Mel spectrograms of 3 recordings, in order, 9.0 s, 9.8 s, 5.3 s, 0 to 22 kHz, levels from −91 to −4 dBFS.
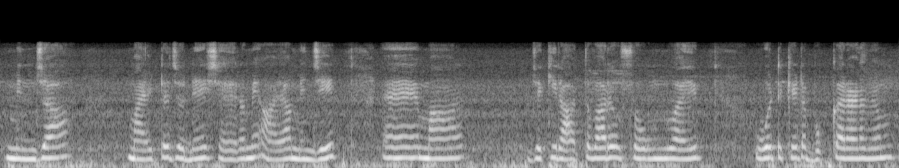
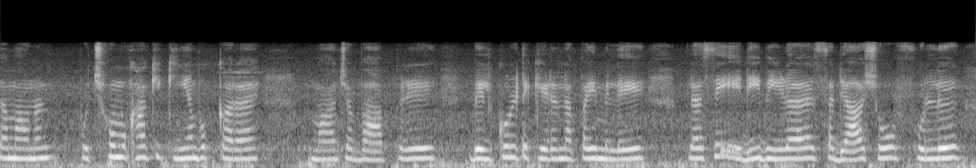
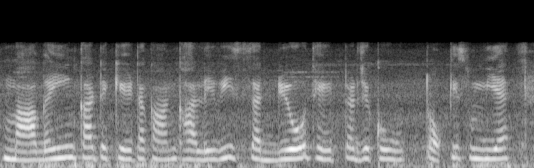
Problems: constant background noise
